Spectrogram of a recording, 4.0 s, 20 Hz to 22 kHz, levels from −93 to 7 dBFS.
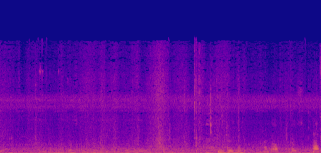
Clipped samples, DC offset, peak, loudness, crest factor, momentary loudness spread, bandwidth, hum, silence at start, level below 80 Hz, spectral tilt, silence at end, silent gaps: under 0.1%; under 0.1%; -22 dBFS; -42 LUFS; 18 dB; 6 LU; 16.5 kHz; none; 0 s; -50 dBFS; -4.5 dB/octave; 0 s; none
